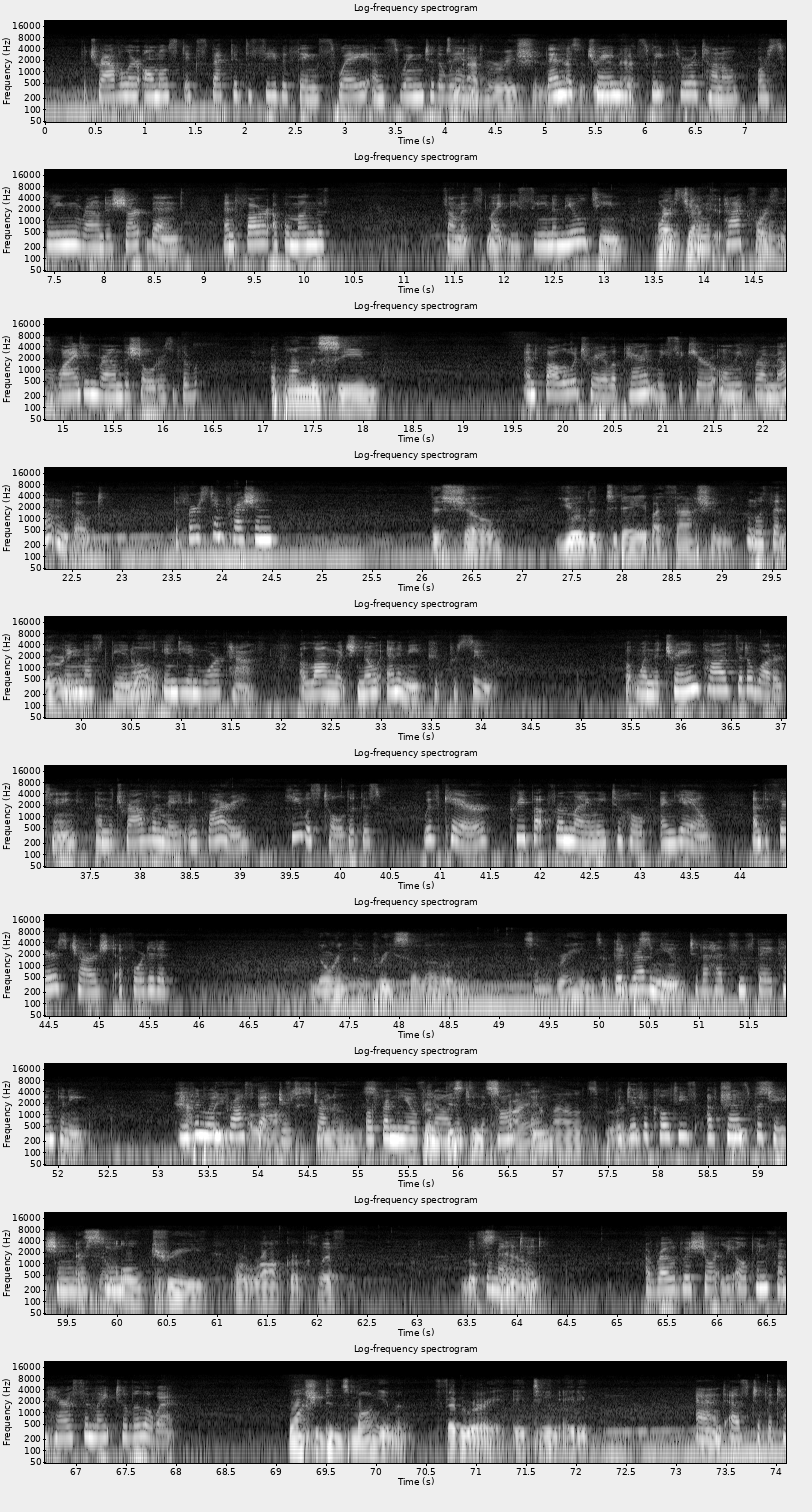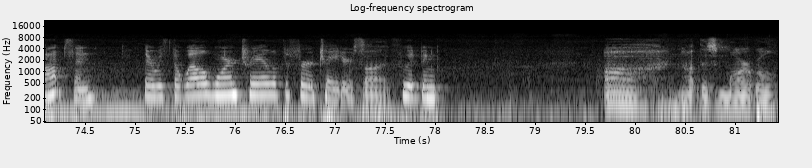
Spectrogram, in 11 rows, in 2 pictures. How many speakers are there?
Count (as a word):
two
